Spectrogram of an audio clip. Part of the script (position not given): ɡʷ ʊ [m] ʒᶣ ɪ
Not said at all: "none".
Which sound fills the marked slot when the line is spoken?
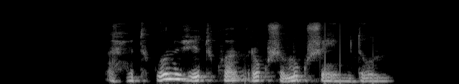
n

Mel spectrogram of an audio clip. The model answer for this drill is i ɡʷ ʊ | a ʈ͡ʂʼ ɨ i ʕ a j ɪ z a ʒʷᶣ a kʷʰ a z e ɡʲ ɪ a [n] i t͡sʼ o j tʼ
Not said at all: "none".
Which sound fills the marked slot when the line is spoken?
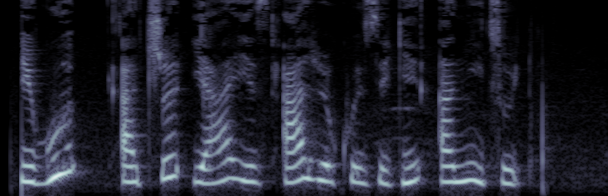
n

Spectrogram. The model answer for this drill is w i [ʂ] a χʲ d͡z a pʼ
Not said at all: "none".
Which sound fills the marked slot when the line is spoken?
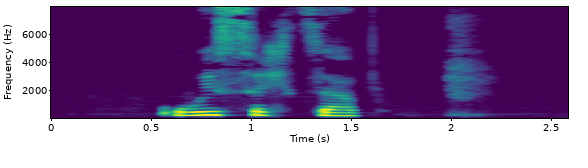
s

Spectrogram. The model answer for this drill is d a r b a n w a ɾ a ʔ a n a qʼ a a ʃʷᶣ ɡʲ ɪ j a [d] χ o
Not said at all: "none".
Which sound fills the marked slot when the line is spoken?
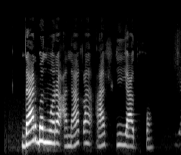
d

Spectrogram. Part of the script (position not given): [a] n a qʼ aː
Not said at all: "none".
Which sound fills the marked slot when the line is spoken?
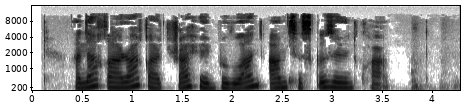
a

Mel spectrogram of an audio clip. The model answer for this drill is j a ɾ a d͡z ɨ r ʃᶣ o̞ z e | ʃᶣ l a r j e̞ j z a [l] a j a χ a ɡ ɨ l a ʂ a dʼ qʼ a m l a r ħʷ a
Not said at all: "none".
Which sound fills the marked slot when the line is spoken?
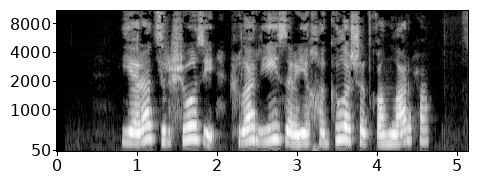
ɾ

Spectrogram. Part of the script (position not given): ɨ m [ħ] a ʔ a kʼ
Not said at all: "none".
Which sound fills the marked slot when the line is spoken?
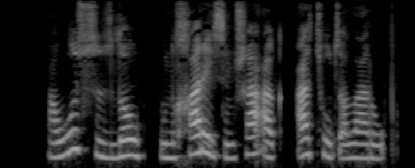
ʂ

